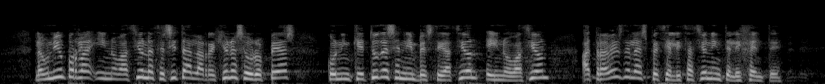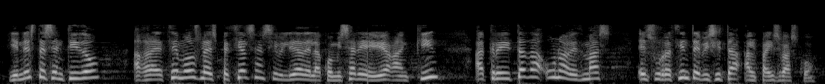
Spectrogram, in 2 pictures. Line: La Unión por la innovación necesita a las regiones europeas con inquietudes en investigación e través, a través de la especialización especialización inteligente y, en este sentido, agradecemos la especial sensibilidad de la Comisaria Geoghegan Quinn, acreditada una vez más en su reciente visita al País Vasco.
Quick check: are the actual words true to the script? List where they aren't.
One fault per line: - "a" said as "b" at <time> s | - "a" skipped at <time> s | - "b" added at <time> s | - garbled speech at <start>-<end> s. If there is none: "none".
- "través" said as "innovación" at 4.9 s
- "especialización" skipped at 7.1 s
